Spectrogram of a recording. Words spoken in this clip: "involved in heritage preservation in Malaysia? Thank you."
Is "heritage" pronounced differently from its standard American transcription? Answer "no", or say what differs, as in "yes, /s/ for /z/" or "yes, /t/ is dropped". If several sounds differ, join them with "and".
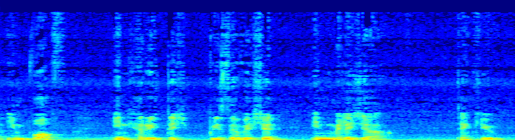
no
